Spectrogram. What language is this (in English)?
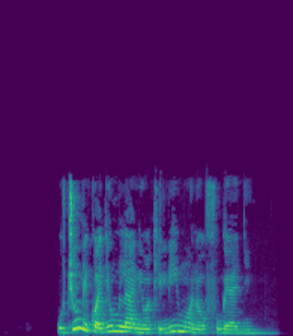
Swahili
